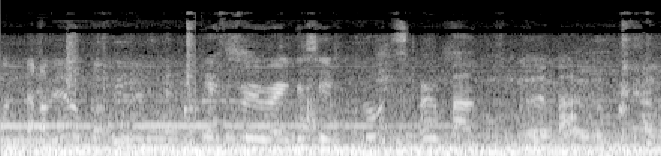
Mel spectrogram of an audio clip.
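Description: Steady low drone of an airliner cabin in flight, with women's voices and background music over it.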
